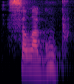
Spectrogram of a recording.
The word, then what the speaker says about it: Сологуб: the last name, Сологуб, Сологуб. So basically, we're talking here about a simple reduction of the vowels which are not stressed. She even pronounced the ending, the last letter, B as P, which is correct.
